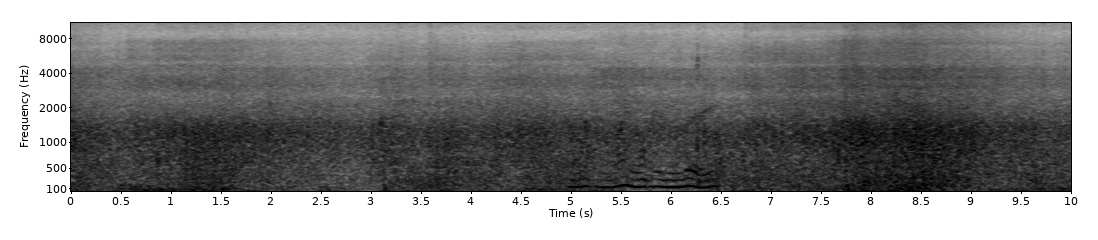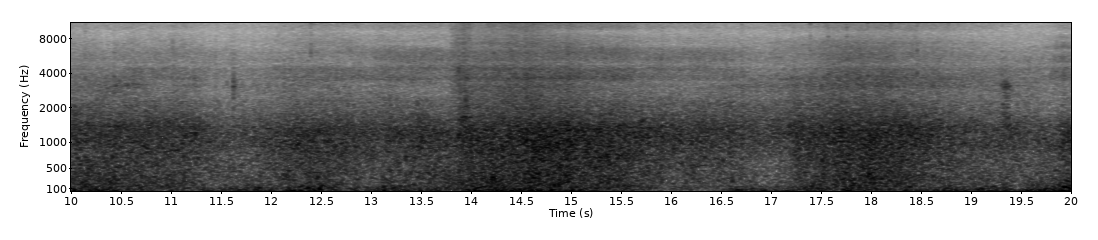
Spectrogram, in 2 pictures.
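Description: Sea waves breaking on the shore, the wash swelling and fading every few seconds, with wind noise on the microphone.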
